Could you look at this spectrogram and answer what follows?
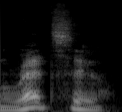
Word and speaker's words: Retsu: And then in Chapter 5, you'll get a subquest involving Retsu, which rhymes with the Japanese word ketsu.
